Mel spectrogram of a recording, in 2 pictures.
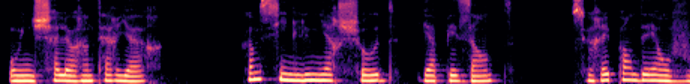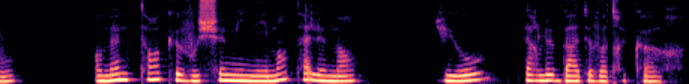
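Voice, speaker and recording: A woman leading a guided body-scan meditation in a slow, soft, soothing voice with long pauses. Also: mid-range voice.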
